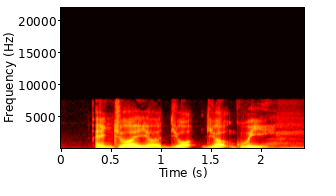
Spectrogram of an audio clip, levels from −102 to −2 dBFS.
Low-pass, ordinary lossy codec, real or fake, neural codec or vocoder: none; none; real; none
